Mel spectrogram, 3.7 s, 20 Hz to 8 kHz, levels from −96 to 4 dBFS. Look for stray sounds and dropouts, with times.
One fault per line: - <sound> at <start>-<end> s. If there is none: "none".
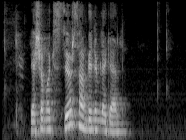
none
